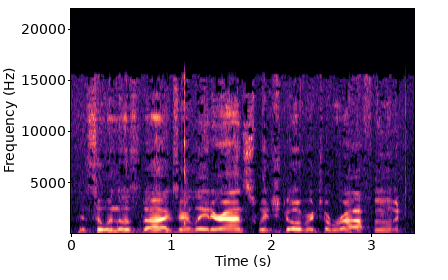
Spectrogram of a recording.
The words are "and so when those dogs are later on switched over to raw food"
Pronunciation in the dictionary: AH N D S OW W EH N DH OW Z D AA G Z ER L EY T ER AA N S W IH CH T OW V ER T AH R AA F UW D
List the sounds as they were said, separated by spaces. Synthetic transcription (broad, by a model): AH N S OW W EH N DH OW Z D AA G Z ER L EY T ER AA N S W IH CH T OW V ER T AH R AA F UW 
